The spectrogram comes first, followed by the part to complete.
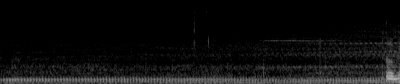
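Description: A steady low engine hum, with a voice starting right at the end.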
